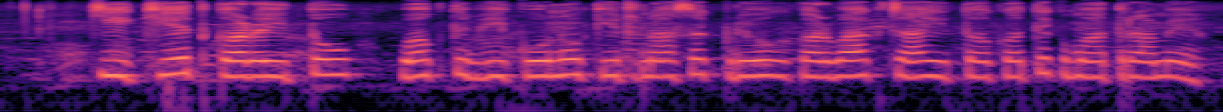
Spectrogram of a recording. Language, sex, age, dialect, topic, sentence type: Maithili, female, 18-24, Bajjika, agriculture, question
